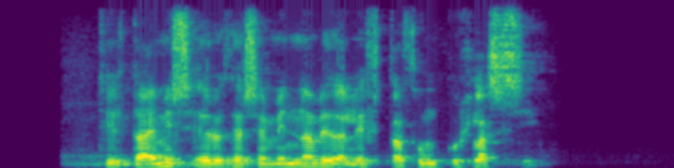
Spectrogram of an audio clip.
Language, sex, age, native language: Icelandic, male, 30-39, Icelandic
